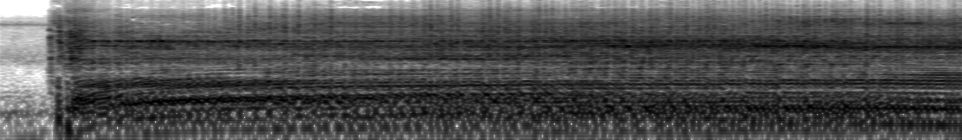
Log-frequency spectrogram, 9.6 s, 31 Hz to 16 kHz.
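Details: Honda FL250 440cc two-stroke, not yet tuned, some openings seemingly unsealed: starts and settles into busy, uneven idle with ragged low popping; runs rough, needs a good tune-up.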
